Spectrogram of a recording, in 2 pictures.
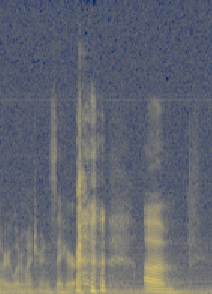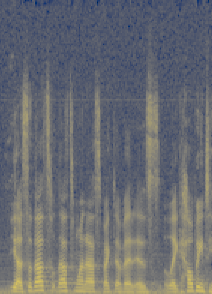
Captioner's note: laughter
